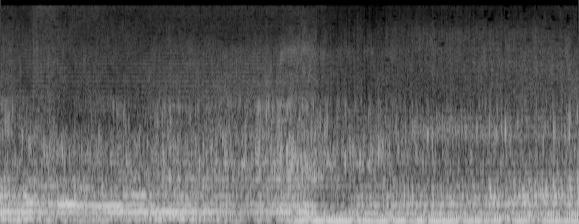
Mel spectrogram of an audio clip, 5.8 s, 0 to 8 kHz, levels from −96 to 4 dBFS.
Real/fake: fake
